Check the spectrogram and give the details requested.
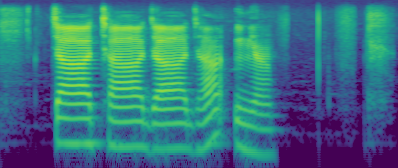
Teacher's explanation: जिन व्यंजनों के उच्चारण में जीवा के पिछले अग्र भाग से कठोर तालु को स्पर्श करता है उसे तालव्य व्यंजन कहते हैं।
